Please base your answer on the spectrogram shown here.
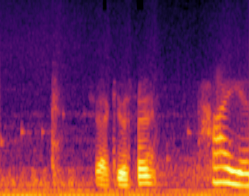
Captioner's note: man answering call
